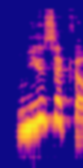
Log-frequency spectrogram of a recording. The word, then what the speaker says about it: Musica: today is Nick mukas how do you say it mizuka mus Musa like in music okay sorry people always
